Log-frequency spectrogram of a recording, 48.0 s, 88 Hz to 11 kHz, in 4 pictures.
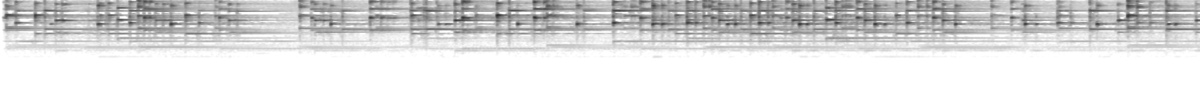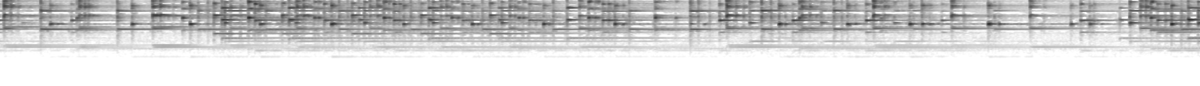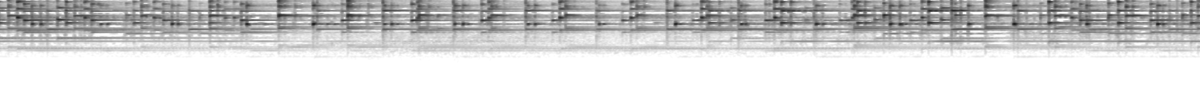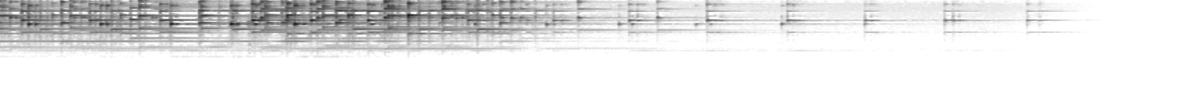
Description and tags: circular windchimes
recorded using Zoom H4n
